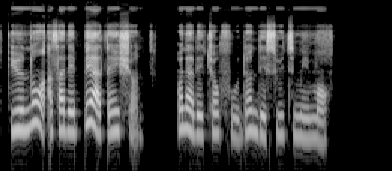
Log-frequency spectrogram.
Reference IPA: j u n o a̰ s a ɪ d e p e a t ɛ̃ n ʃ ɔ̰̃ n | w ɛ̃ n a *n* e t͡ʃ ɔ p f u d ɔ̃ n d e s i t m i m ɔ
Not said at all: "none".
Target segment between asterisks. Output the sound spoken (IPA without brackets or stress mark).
d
